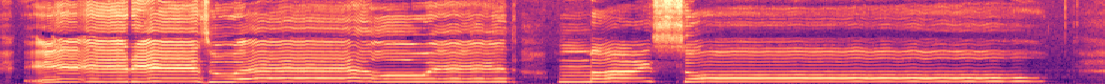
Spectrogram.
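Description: A woman singing a hymn solo and a cappella, slow and sustained. There is a short breath pause about four seconds in, then a last note held for about three seconds before she stops near the end.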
